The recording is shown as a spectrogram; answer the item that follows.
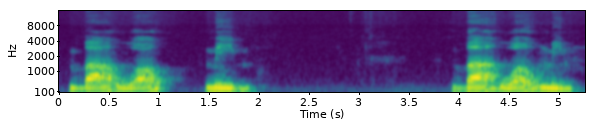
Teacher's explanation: দুই ঠোঁট থেকে আমরা তিনটি হরফ উচ্চারণ করব · মিম বা ওয়াও মিম মনে রাখবেন যখন আমরা বা উচ্চারণ করব ঠোঁটটা স্বাভাবিক পজিশনে রাখবেন দেখবেন ঠোঁটের যে ভিজা অংশ আছে এখান থেকে বা উচ্চারিত হবে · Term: 15 নাম্বার মাখরাজ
